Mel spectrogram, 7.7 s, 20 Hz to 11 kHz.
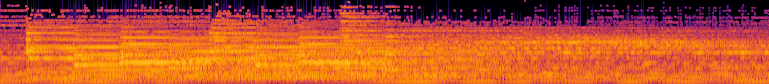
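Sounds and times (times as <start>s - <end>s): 
church bell tolling: 0.0s - 7.5s.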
